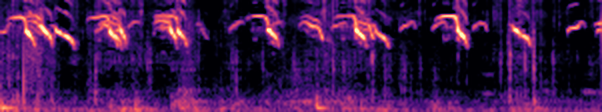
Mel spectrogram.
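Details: Baby chicks taken from a box give shrill, high, down-slurred peeps in quick succession, about three per second, with soft rustling underneath.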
